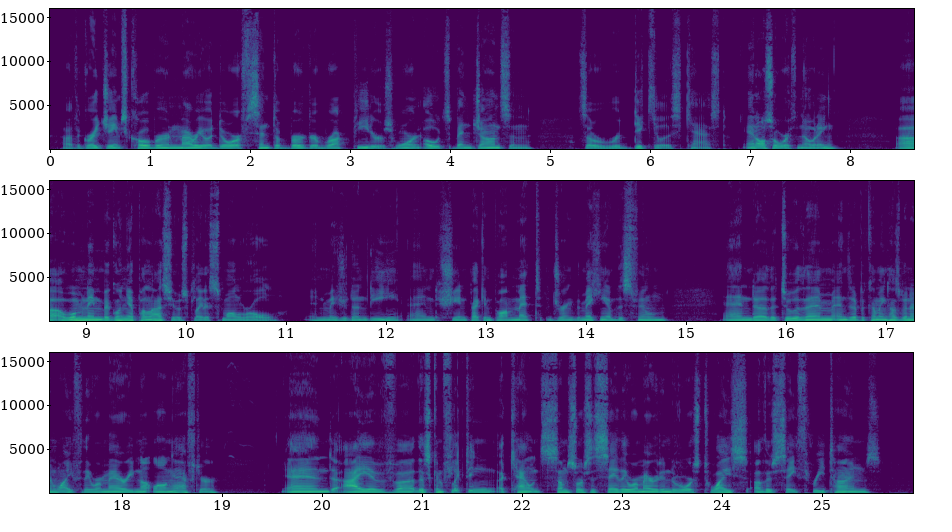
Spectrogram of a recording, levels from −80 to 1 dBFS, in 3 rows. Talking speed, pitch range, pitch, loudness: 195 wpm, 95-125 Hz, 110 Hz, -33 LUFS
